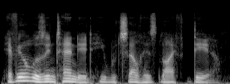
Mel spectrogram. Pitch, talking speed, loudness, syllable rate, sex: 115 Hz, 260 wpm, -18 LUFS, 5.7 syllables/s, male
